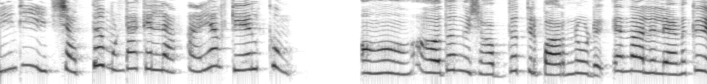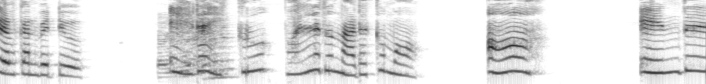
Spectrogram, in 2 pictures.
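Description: Squeaky cartoon kids, quick bickering banter, very high voice. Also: female voice. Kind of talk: comic cartoon voice acting.

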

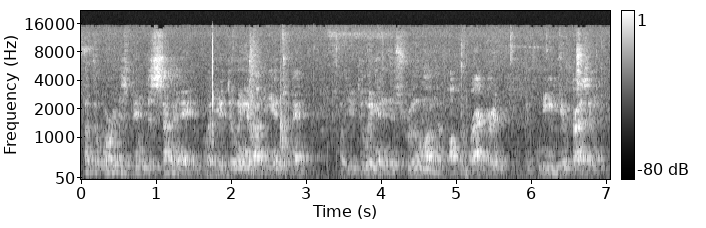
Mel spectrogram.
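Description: A man's voice: mid-range voice, animated, brisk, creaky. A man serving as town supervisor, answering a resident at a public meeting in a defensive, lawyerly way and repeating his denials. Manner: defensive, lawyerly, repeats himself while rebutting. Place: large echoey public meeting hall. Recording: echoey hall, distant mic, audible room noise.

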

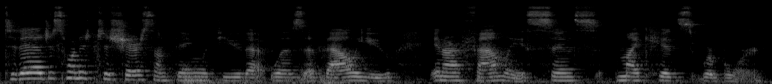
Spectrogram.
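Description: A middle-aged woman hosting a podcast, talking in a casual, earnest and gentle way about parenting and faith. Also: fairly low pitch, measured pace, noisy background. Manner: earnest, gentle, uses fillers like um. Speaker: podcast host. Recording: echoey room with faint ambience.

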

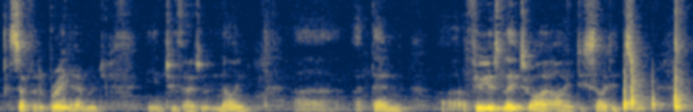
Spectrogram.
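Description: A middle-aged UK man with laryngitis-roughened hoarseness promotes his book casually from home, sitting by the Christmas tree in his living room. His very deep, slightly mellow voice has lively intonation and a moderate pace, with many ums and restarts. A tablet camera records him up close, picking up roomy sound and faint noise.

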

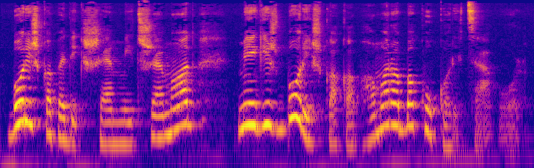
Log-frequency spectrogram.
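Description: A woman's voice: fairly high pitch, very animated, creaky. A woman voicing a small, polite young goose who speaks eagerly as a messenger in a storybook tale.

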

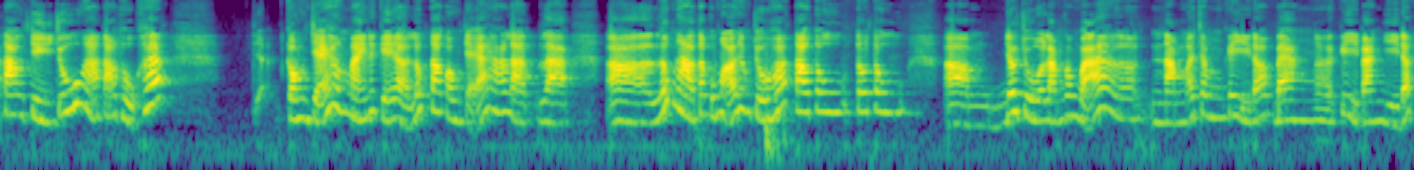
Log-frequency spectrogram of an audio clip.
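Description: A woman voicing an angry, defensive old woman in her seventies who scolds in rapid, indignant rhetorical questions. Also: on the high side, bright, forceful tone, pitched above the performer's own voice. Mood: scolding.

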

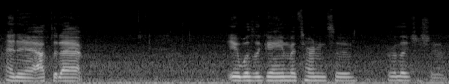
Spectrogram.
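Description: A young woman in her twenties chatting casually in a car, telling a relaxed story with her mouth partly full of fries. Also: fairly low pitch, fairly quick. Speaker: vlogger answering viewer questions. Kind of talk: casual chat over food. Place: inside a car. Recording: outdoor traffic noise around a car.

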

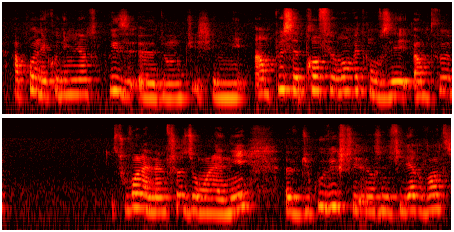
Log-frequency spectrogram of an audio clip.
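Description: A woman's voice: fairly high pitch, a little mellow, a little hiss or hum. A teenage girl chatting casually to her viewers, full of fillers and asides. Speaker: vlogger. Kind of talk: casual chat to camera. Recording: echoey room with faint ambience.

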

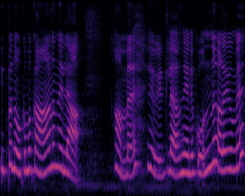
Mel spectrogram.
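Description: A frightened young wife, put on by a woman retelling a serial pleads tearfully. Her voice is pitched higher than the narrator's own and pushes out a little louder. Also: moderate pace, lightly acted. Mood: distressed.

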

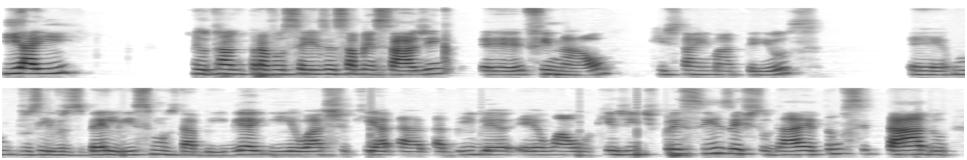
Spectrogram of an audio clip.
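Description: A woman in her thirties gives a spiritual talk in a small hall, holding a handheld mic and sharing personal stories. She's animated and acts out quoted voices, speaking at medium pitch and an unhurried pace.

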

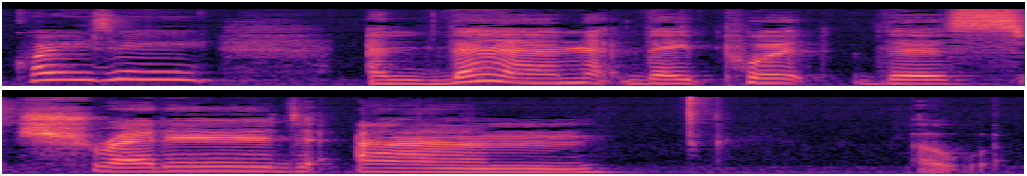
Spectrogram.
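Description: A woman's voice: fairly low pitch, animated, very slow. A middle-aged woman casually talking through her packed meals at a kitchen counter, rambling with fillers and self-corrections. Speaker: weight-loss vlogger. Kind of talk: casual meal-prep walkthrough. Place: home kitchen counter, indoors.

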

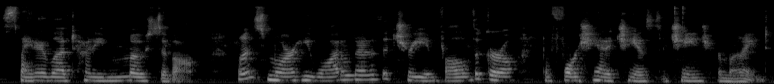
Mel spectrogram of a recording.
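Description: A woman's voice: lowish voice, moderate pace, poor audio. A woman teacher reading a storybook aloud to students and explaining the lesson. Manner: expressive, explaining.

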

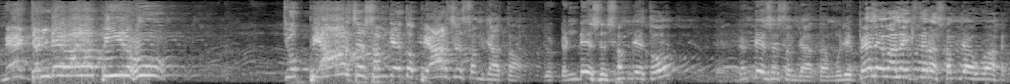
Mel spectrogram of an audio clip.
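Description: A man voicing a fierce old male dervish who scolds at a shout, heard echoing in a hall from far off. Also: extremely high pitch, animated, a faint crowd, pitched above the performer's own voice. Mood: furious scolding.

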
